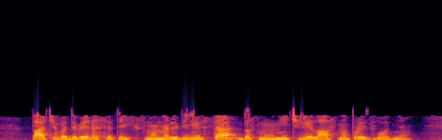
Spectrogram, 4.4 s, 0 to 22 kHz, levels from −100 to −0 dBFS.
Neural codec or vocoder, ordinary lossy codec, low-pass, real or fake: none; AAC, 16 kbps; 19.8 kHz; real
